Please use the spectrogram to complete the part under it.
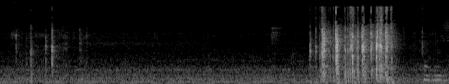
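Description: Tarot cards are shuffled by hand in a close, dry flurry of riffling and flicking, with a few light taps early on, then a louder burst of rapid shuffling toward the end.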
